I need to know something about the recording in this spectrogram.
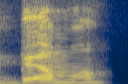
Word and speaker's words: Bessemer: And you may hear me say Belma, because that's how these folks pronounce Bessemer in Alabama.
